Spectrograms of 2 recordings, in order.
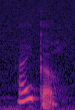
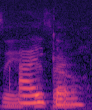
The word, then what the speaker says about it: Aiko: Oh, how you say her name? – Aiko. – Don't say it. – Aiko. That's how she say it. She says, I'm Janae Aiko. That's what she say every time.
